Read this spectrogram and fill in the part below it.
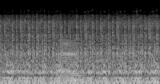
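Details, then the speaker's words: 2007 Ford Fiesta 1.4 TDCi diesel, sat about a year, on a jump pack, going into limp mode: uneven, lumpy idle with a stumbling beat and the engine shaking; owner suspects faulty cylinder 2 injector (numbered from gearbox side). "but it's definitely at least one cylinder not firing not working properly the whole engine shaking around there"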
